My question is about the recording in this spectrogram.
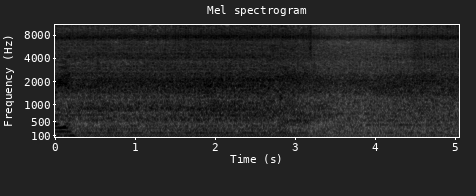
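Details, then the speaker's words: GMC Terrain with code P0011: steady, smooth hum with no ticking or rattle. It sounds good. "right it sounds good um I'm going to give it like 3 minutes let everything circulate and then I'll hook the scan tool up and see what I got going on"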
